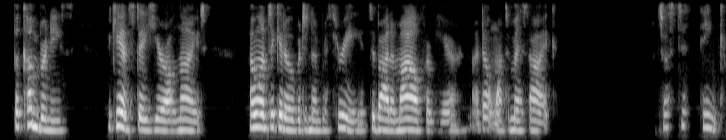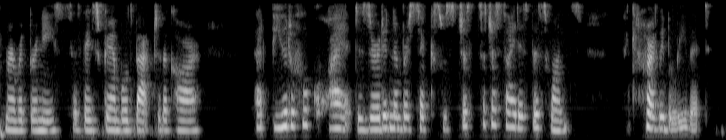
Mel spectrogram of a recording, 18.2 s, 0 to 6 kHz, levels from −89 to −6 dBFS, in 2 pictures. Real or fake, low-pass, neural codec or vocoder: real; 5.4 kHz; none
